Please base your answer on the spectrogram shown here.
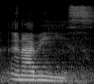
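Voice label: nabiz dry, Teotitlán del Valle Zapotec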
